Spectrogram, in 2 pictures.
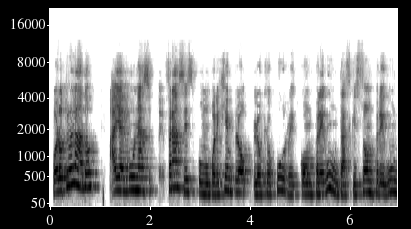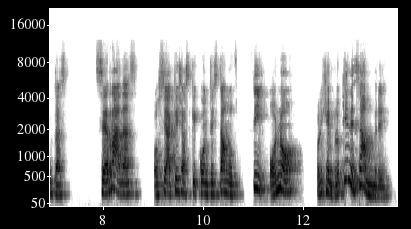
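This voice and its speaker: A woman teaching a pronunciation lesson, explaining slowly and carefully with spoken demonstrations. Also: medium pitch, reverberant. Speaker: Spanish teacher.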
